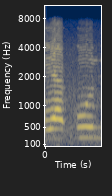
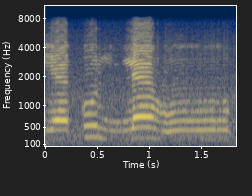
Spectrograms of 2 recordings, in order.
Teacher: लाम पे रुकना नहीं है, फौरन आगे बढ़ जाना है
